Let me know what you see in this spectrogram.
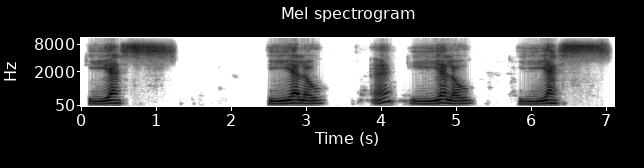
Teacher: so we have this palatal approximant sound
